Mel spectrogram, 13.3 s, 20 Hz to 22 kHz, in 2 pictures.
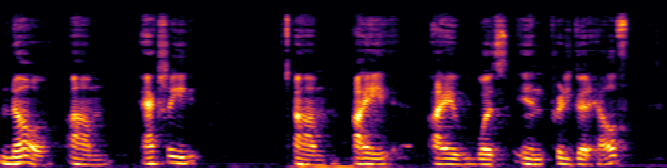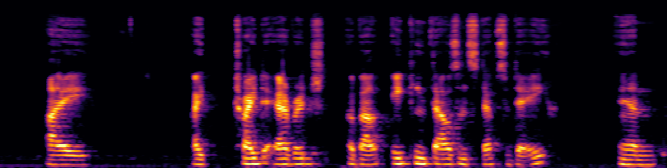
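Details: Adult man with self-rated mild to moderate aphasia (severe on waking) after an AVM brain hemorrhage, surgery and a 10-day medically induced coma, with right-side paralysis and foot drop; word-finding trouble, brain faster than mouth; aphasia.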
